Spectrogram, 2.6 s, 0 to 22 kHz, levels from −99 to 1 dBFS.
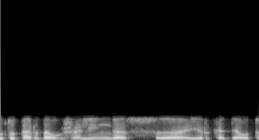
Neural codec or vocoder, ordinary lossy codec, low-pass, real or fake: none; Opus, 32 kbps; 3.6 kHz; real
